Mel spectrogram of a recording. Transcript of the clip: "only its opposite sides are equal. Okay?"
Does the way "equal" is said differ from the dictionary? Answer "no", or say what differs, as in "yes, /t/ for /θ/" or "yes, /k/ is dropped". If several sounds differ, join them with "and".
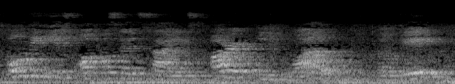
yes, /k/ is dropped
